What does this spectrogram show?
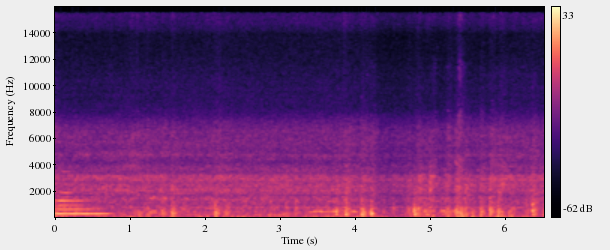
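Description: MEMU electric multiple-unit train running at speed, heard from inside the coach: a steady rumble with wheels clattering over the rail joints. A brief horn note sounds right at the start.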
